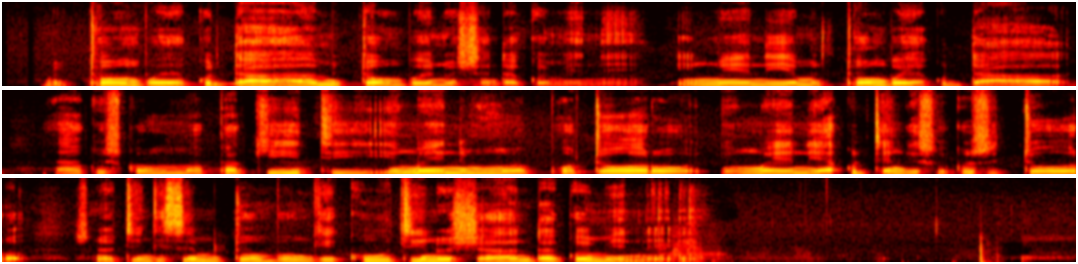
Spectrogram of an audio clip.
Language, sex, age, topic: Ndau, male, 18-24, health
